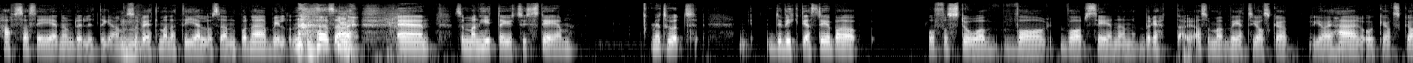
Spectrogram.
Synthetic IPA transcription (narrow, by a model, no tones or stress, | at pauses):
hafsasɛjɪjeːnɔmd̪ɛliːt̪əɡɾanːɔsɔveːt̪manat̪̚d̪ɛjɛlːəɾsɛnːpʰɔnæːɾbɪld̪ənsɔhæːɾ | sɔmanɦɪt̪ːaɾjɵɛt̪sʏst̪eːm | mɛnjɑkt̪ʰɾuːɾat̪ | d̪ɛvɪkt̪ɪɡast̪əæɾbɑːɾa | ɔfœʂʈoːvɑːɾvɑːd̪seːnənbɛɾɛt̪ːa̰ɾa̰lsɔmanveːt̪ʰjɑːɡskajɑːɡæɾɦæːɾɔ̰kjɑːɡska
